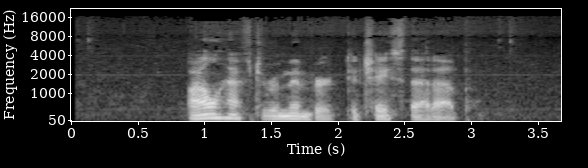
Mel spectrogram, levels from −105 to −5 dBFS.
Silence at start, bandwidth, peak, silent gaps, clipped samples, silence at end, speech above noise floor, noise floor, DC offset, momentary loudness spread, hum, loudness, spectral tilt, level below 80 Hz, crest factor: 0.85 s; 15.5 kHz; -4 dBFS; none; under 0.1%; 0.8 s; 39 dB; -63 dBFS; under 0.1%; 11 LU; none; -24 LUFS; -6.5 dB/octave; -50 dBFS; 20 dB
